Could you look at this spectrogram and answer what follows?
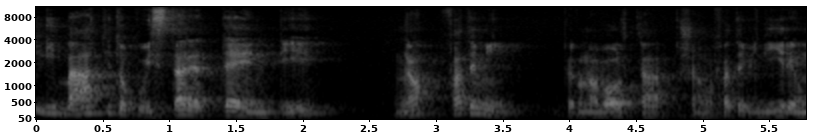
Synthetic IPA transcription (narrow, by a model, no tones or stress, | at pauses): ld̪ibat̪ːit̪okujst̪aːɾeat̪ːɛnt̪ḭ | nɔfaːt̪emi | peɾunavɔlt̪a̰d̪̥it͡ʃa̰ːmo̰faːt̪evid̪iːɾeu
